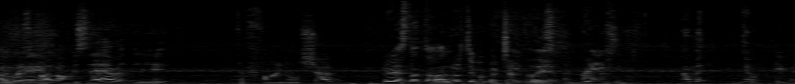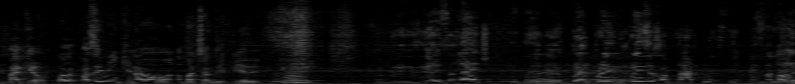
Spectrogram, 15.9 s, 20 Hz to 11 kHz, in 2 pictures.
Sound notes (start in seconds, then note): 3.9 man speaking in Italian; 6.9 man speaking in Italian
